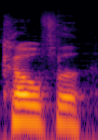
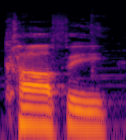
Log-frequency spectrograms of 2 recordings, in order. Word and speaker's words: Kofa: I have been your humble host, Kofa, K-O-F-A, not coffee, not, not Kofi, or any variation thereof. Kofa rhymes with sofa.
